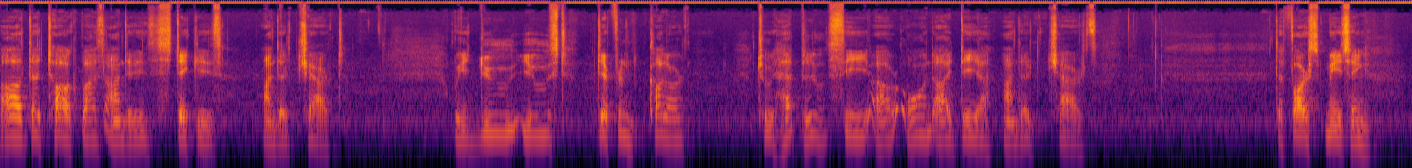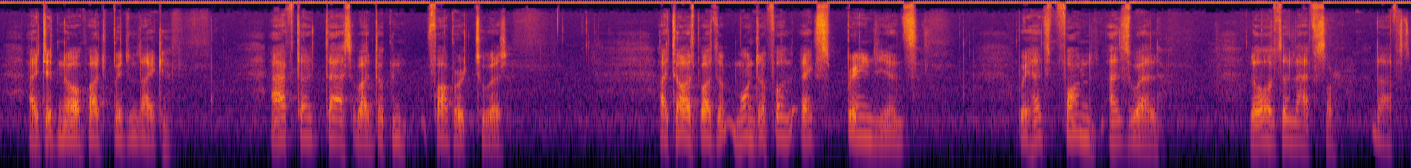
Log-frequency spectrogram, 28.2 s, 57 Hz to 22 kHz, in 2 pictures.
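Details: Man aged about 65 with aphasia caused by a stroke 10 years ago, just before his 55th birthday; it affects talking, writing and spelling; he understands but finds it hard to get words out; aphasia.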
